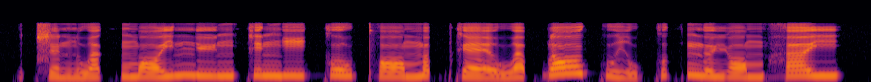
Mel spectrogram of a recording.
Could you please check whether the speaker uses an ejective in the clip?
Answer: no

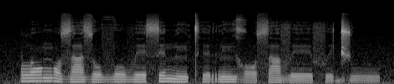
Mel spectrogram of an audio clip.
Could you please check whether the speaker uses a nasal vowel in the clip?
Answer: yes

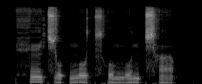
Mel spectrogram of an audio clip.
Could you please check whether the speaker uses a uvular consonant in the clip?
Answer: no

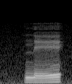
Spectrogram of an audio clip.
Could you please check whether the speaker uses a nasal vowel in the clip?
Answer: no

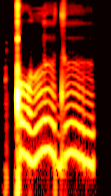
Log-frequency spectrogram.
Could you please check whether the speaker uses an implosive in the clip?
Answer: no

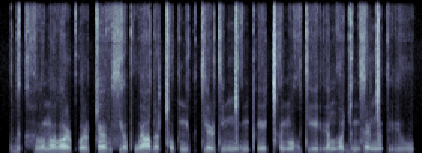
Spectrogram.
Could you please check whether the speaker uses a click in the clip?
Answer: yes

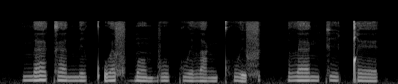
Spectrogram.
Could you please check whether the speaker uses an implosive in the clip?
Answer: yes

